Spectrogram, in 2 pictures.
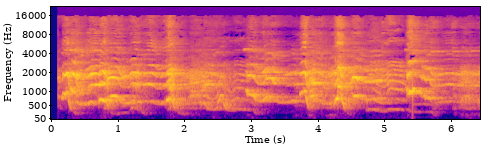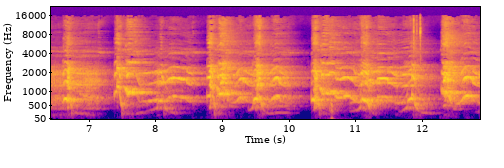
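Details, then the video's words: Two nine-month-old Weimaraner puppies, Mika and Nara, arguing with each other: a running exchange of grumbling, yodelling howl-like moans and yips, rising and falling in pitch, broken by short pauses. "Weimaraner Puppy Argument About..."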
